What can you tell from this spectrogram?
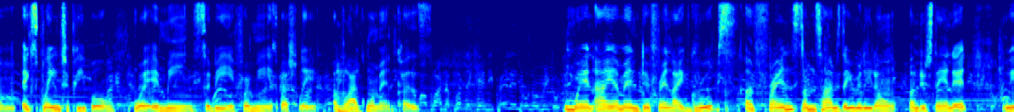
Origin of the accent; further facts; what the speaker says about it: United States; I'm from here. Mm-hmm. I'm American. I'm from America. I don't have another home to go to.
